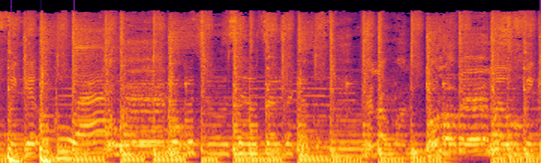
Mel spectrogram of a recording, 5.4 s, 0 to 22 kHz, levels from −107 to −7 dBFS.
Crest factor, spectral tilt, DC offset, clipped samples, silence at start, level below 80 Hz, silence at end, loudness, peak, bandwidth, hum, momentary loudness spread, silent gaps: 14 dB; -5 dB/octave; under 0.1%; under 0.1%; 0 s; -22 dBFS; 0 s; -15 LUFS; 0 dBFS; 17 kHz; none; 5 LU; none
